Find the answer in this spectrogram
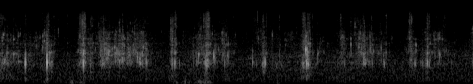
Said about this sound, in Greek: Αρχικά τα ξεπλένουμε καλά.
